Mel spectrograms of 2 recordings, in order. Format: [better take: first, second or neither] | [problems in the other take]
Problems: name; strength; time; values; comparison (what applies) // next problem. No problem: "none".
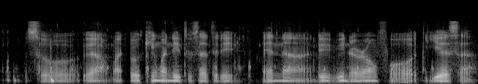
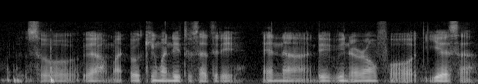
second | noise reduction (neural mask model RNNoise)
